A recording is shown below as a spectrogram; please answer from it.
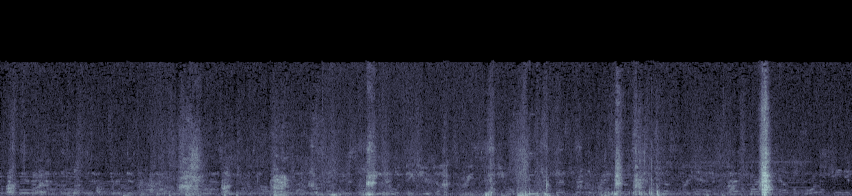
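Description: A pit bull terrier scuffling and sniffing around a fabric pop-up play tunnel: scattered soft rustles and knocks, with one sharper knock near the end.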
